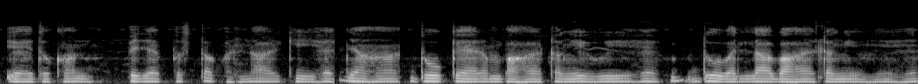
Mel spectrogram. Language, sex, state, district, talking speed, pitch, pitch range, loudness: Hindi, male, Uttar Pradesh, Hamirpur, 130 wpm, 130 Hz, 125-135 Hz, -21 LUFS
